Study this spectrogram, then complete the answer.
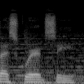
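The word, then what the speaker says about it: I²C: means inter integrated circuit it's pronounced i squared c and it is a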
